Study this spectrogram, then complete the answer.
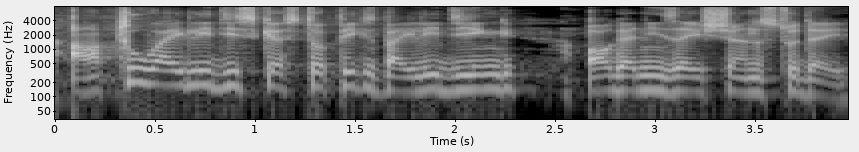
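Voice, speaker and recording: With a strong French accent, a man talks at a fairly quick pace, his fairly high pitch showing ordinary variation. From France. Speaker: conference speaker. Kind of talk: presentation talk. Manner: reading from notes.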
